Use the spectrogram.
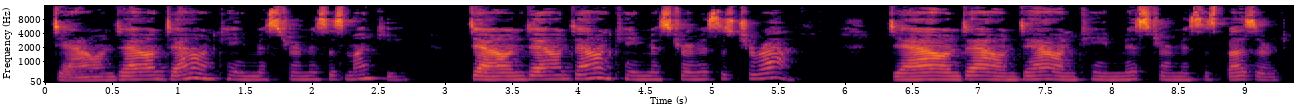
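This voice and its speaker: Slow-paced woman storyteller. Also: fairly low pitch, fairly even intonation. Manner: deliberate, repetitive, dramatic emphasis. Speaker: children's storyteller. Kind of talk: expressive scripted bedtime story narration for young children.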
